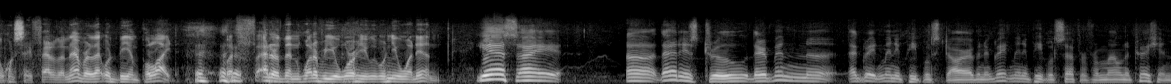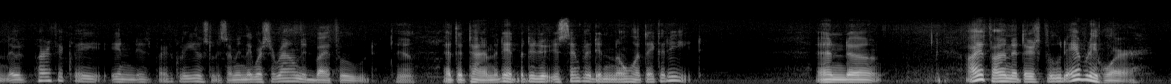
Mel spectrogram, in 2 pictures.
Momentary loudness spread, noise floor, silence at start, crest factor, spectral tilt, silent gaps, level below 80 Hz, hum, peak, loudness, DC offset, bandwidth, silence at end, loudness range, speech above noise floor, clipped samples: 16 LU; -55 dBFS; 0 s; 22 dB; -4.5 dB/octave; none; -60 dBFS; none; 0 dBFS; -22 LUFS; under 0.1%; 13 kHz; 0.3 s; 13 LU; 33 dB; under 0.1%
